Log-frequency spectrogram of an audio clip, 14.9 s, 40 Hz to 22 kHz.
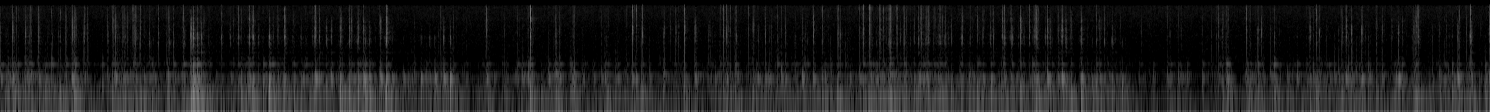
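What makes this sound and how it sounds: Long acrylic nails scratch the hollow black steel mesh grille of a Blue Yeti microphone. The result is a dense, continuous patter of low, rumbling scratches with a steady faint hum, and one sharper, louder knock near the 2-second mark.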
